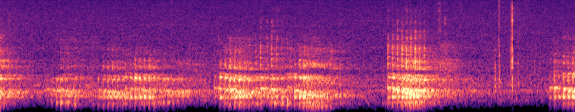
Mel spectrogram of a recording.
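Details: Fallow deer (Dama dama) calling during reproductive behaviour: hoarse, harmonic groans at about one every two seconds, some faint and some loud, with a few high clicks.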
